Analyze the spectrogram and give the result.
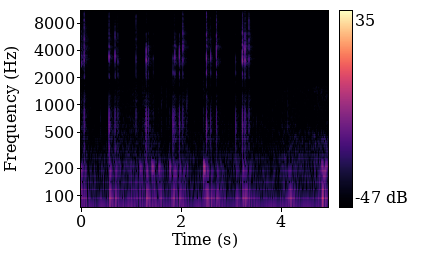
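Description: Long painted fingernails tap the back of a small handheld hairbrush, a hollow plastic body decorated with glitter and coloured plastic, lying on a table. Quick, irregular, bright clicky taps sound at a quiet level, each dying away almost instantly over a faint low hum.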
